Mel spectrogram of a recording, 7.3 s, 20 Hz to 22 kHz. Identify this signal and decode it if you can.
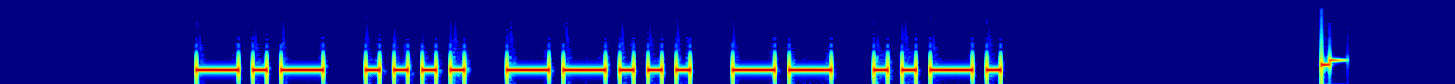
Morse code, heard as a keyed tone, about 17 wpm, 700 Hz. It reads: KH7MF
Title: USA Call Signs Repeated 2x 17wpm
